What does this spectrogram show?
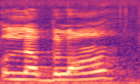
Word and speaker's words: LeBlanc: Did I say LeBlanc. it right? No C, and you have to say it with a capital B in there, too.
